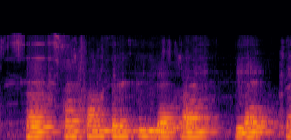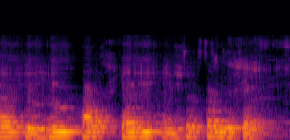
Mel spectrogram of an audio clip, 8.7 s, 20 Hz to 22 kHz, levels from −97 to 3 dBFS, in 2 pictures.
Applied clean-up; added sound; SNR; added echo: neural separator model SepFormer DNS4.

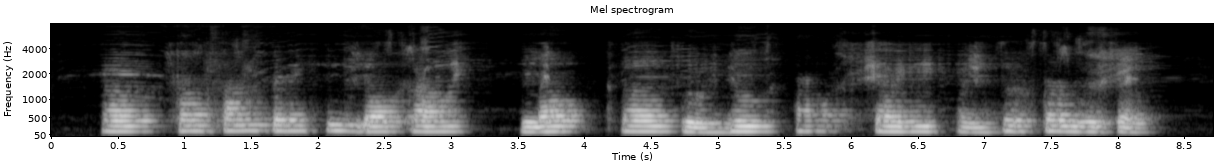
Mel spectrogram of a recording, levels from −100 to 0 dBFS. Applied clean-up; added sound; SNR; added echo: neural mask model DeepFilterNet 3.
